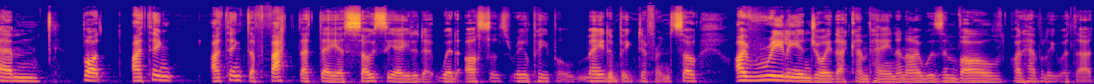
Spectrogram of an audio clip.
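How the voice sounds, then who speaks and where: With an Irish accent, a woman speaks at a moderate pace. Her pitch is very deep and low, with ordinary variation. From Ireland. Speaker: real estate general manager. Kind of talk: interview.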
